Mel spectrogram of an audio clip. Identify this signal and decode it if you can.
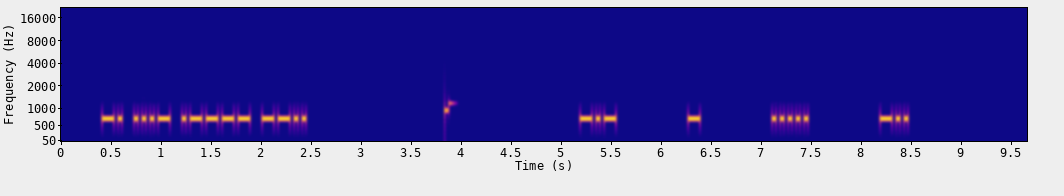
Morse code, heard as a keyed tone, about 30 wpm, spaced as for 15 wpm, 700 Hz. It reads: NV1Z KT5D
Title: USA Call Signs - 4 Characters - 6x Character Spacing - 30wpm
